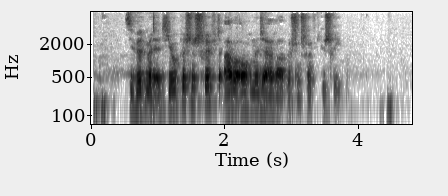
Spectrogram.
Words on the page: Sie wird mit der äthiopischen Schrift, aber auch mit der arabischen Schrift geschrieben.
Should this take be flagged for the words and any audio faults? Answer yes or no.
no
